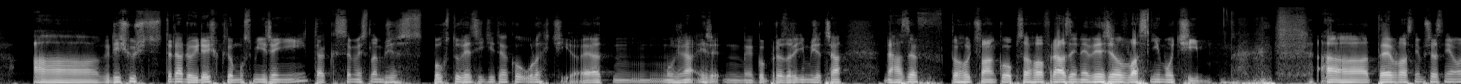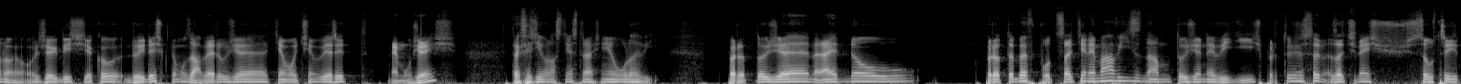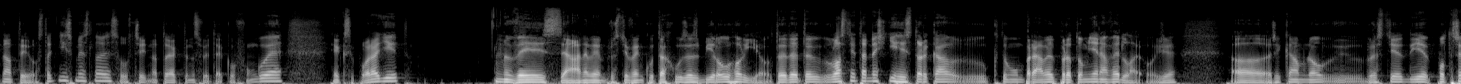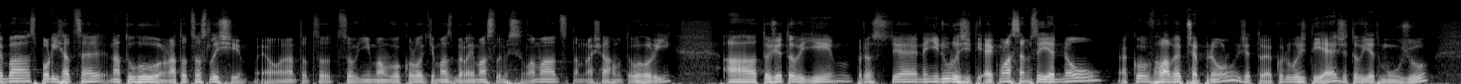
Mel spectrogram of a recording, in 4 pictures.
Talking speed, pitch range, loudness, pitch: 180 wpm, 100-120 Hz, -21 LUFS, 110 Hz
